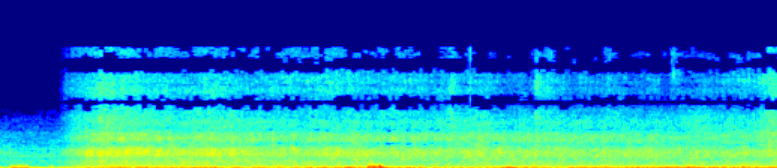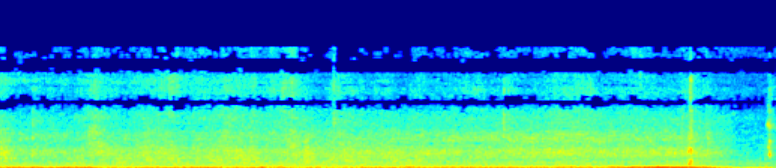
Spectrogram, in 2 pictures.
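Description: Wind rushing and buffeting on a phone microphone, a steady noise, with a low thump about two and a half seconds in.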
